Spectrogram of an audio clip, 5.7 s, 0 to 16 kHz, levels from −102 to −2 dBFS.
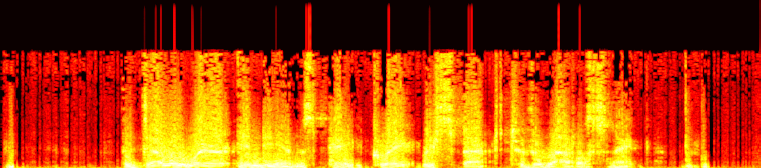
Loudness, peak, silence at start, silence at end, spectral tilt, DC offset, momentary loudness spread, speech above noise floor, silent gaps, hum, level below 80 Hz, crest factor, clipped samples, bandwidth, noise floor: -9 LUFS; 0 dBFS; 0.05 s; 0.4 s; -4.5 dB/octave; under 0.1%; 13 LU; 26 dB; none; none; -32 dBFS; 10 dB; under 0.1%; 11.5 kHz; -35 dBFS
